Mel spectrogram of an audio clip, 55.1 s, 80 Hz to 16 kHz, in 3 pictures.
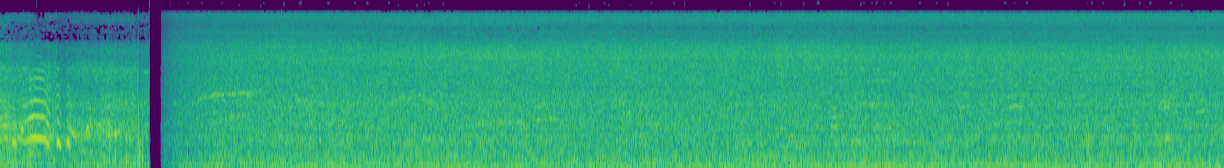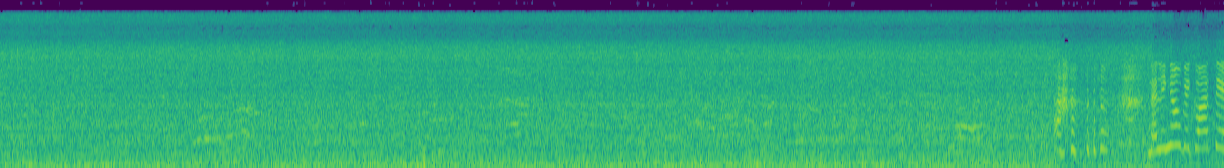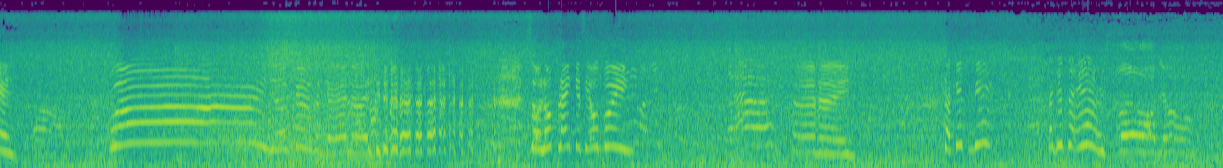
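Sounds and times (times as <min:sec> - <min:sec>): low steady rumble: 0:00.0 - 0:55.0
faint voices: 0:04.2 - 0:55.0.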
